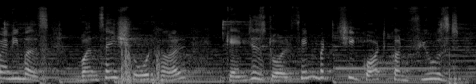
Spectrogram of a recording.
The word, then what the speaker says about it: Ganges: बेटे इसकी pronunciation है ना, Ganges होती है. Okay, गंगा से बना है, Ganges.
